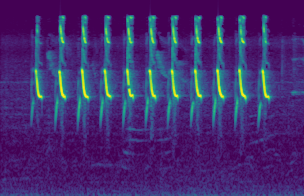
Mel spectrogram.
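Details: Long burst from a male olive-backed tailorbird: eleven bright, piercing chips, each sliding downward, repeated about three times a second in a very even series. Recorded on a phone as a lure for untrained birds.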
